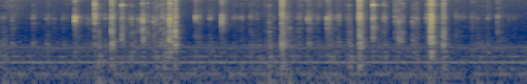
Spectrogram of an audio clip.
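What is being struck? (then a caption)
Plastic computer keyboard. Both hands type continuously with the fingertips and short painted nails on a white plastic computer keyboard with hollow keys and cartoon stickers on them. The result is a quick, uneven run of light, clicky taps with bright, hollow clacks, over a steady low hum.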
